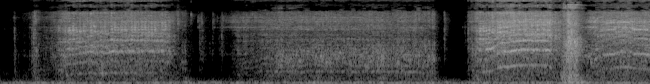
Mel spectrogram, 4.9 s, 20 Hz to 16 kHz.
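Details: RC crawler (TRX-4 based build with LCG kit transmission) after adjusting pinion and floating top shaft: short bursts of high gear whine rising and falling with motor speed, a little better than before but gear mesh still sings.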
